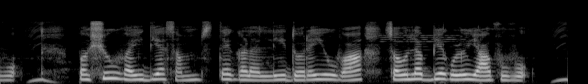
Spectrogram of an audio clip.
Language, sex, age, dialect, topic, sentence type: Kannada, female, 46-50, Mysore Kannada, agriculture, question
